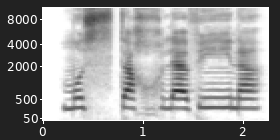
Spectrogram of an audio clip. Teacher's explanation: حرف الخاء کی ادائیگی حلق کے اوپر والی حصے سے ہے، کیونکہ خاء حروف التفخیم میں سے ہے، تو ہم یہ حرف کو موٹی آواز میں پڑھیں گے۔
